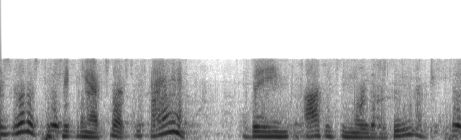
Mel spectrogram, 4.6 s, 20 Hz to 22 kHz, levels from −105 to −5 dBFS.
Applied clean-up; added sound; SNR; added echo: neural separator model SepFormer DNS4.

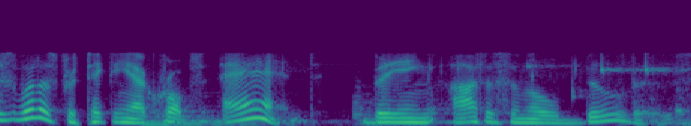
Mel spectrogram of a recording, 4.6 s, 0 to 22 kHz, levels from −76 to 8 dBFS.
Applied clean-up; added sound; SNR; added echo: none; none; none; none.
